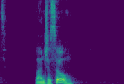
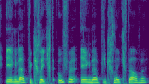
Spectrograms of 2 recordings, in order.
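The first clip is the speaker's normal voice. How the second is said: higher, louder amused narration; excited; 6 semitones higher, 4 dB louder than usual. Real, not acted. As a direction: gleefully report the clicks. Amused commentary.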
